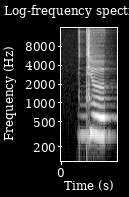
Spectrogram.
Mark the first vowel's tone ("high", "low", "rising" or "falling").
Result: falling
